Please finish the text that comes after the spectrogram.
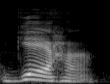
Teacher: realmente você não escuta o som do U. Você escuta o som do G. Então, por exemplo, quando você fala assim, ó, guerra. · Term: dígrafo consonantal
